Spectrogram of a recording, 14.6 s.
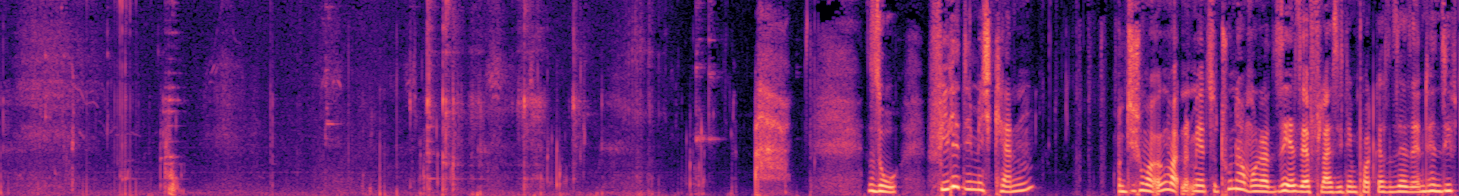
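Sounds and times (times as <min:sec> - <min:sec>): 
person draining the last of a bottle: 0:00.7 - 0:02.0, 0:04.1 - 0:07.0
speech: 0:08.7 - 0:10.4, 0:11.2 - 0:14.5.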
